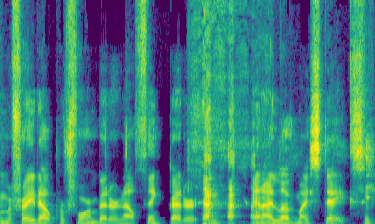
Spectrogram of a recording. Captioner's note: laughs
